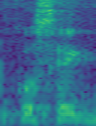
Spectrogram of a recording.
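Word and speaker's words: cosec: beta কোসেক beta মানে কি দেখো কোসেক বিটা উচ্চারণ কোসেক বিটা এটা আলফা এটা বিটা এই কোসেক বিটা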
